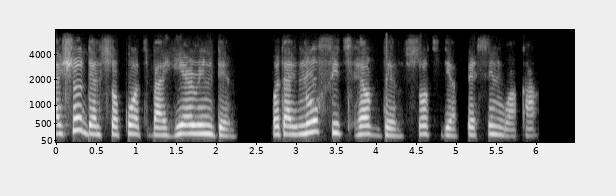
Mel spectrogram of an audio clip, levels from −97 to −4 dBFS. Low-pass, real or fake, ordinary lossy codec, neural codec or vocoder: 7.2 kHz; fake; none; codec, 16 kHz, 8 kbps, FunCodec, trained on Chinese and English, 25 frames a second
